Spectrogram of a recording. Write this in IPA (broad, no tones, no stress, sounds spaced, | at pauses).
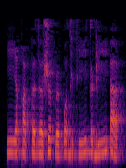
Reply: iː q œ pʰ œ d œː ʃ ə˞ k͡p ə˞ ɓ ɔ d i tʰ iː d œ ɖ iː ʔ a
